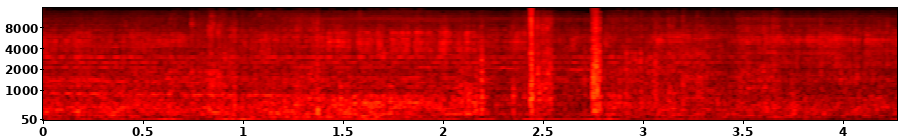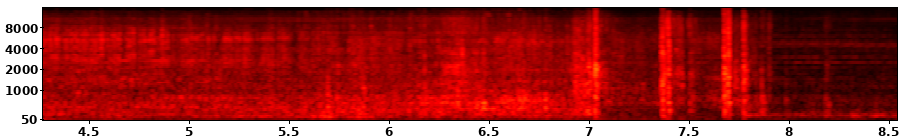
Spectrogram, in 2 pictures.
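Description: Skateboard wheels rolling on pavement, with sharp clacks of the board striking the ground: two close together about two and a half seconds in, and three more near the end as the rolling dies away.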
